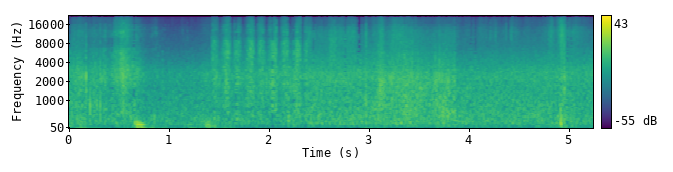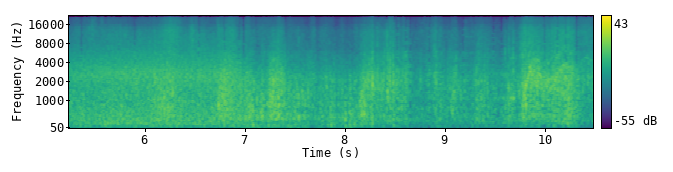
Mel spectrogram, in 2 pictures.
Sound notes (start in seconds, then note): 1.2 sawing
